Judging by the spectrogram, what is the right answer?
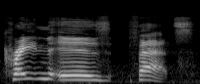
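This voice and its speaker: A man hosting a joking tabletop game show, giving teasing, excitable commentary. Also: high voice, drawn-out words. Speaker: host.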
